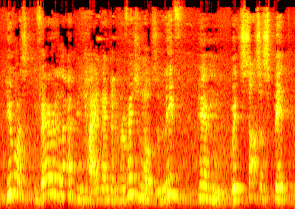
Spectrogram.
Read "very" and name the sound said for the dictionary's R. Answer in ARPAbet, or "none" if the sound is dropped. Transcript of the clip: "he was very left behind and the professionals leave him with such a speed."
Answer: R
